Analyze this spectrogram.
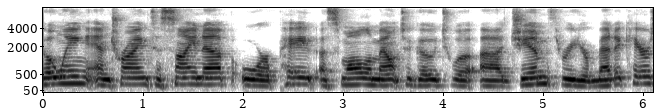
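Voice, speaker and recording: A woman at medium pitch and a fairly slow pace, ordinary pitch variation, very clean recording with a silent background. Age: 60s. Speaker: YouTube vlogger. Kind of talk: casual inspirational talk to camera. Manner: hesitant, many fillers.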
